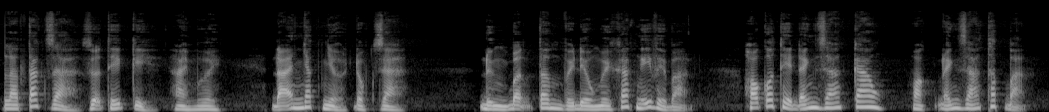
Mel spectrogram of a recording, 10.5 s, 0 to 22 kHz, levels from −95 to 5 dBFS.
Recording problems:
none

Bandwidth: 14.5 kHz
